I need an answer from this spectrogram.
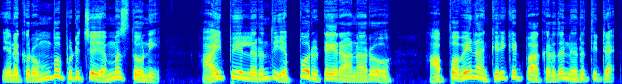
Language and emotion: Tamil, sad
